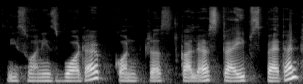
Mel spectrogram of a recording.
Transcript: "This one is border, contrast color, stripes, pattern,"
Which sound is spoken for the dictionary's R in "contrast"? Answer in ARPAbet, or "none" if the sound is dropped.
R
